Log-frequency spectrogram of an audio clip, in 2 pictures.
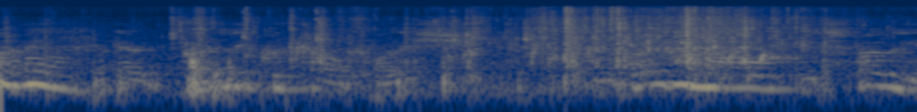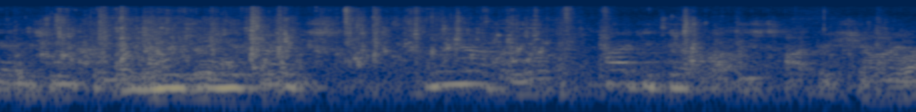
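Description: An Irish Setter splashes and sloshes water around in a paddling pool, with irregular close splashing bursts throughout and a person talking over it.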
